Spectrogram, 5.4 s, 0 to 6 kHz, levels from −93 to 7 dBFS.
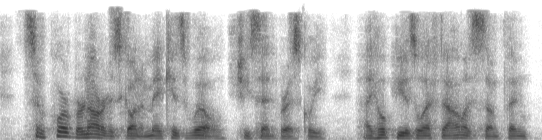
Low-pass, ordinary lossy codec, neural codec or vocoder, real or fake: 5.4 kHz; AAC, 24 kbps; codec, 16 kHz in and 24 kHz out, 0.6 kbps, FocalCodec, streaming, 4096 codes; fake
